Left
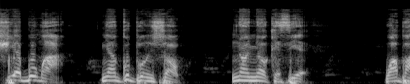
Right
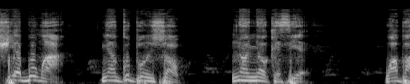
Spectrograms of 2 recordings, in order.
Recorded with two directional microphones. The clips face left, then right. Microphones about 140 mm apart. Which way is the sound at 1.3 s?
30° left (ahead or behind).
